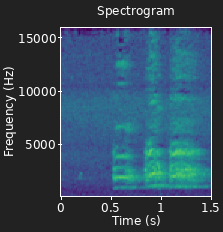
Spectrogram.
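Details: In a crowing contest at Kuta Malaka, Aceh, a red junglefowl gives a three-part crow: a rough opening note, then two longer buzzy sections with a slight break between them. It sounds somewhat distant over a quiet, hissy background.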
